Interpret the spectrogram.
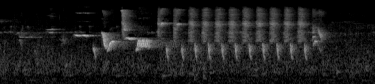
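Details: Common nightingale song phrase: a few sharp high chirps and sweeping whistles, then about thirteen loud, evenly spaced, rattling notes in rapid succession before falling quiet.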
